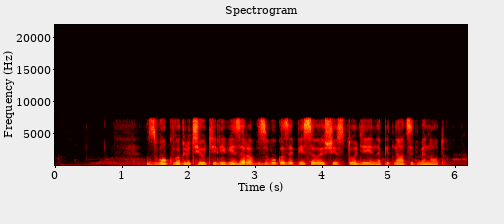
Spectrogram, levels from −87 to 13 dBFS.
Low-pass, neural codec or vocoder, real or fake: 7.2 kHz; codec, 24 kHz, 6 kbps, HILCodec; fake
